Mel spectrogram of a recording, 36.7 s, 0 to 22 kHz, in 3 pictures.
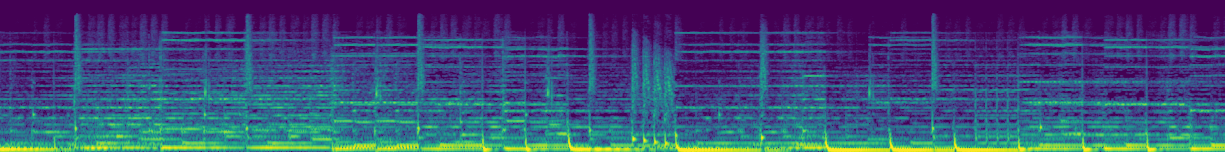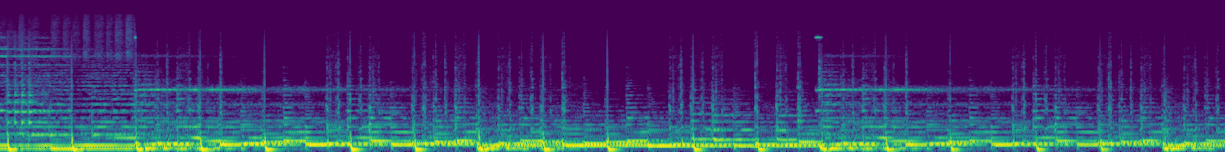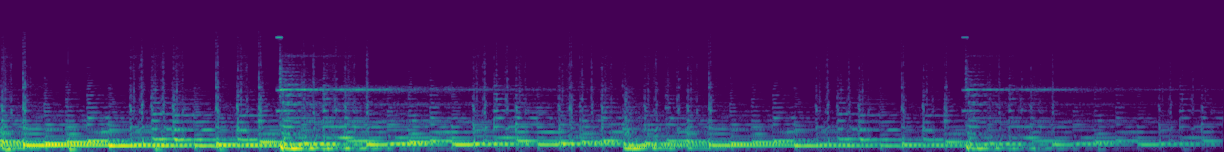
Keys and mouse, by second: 0.0 middle click, 0.3 ctrl+s, 0.7 middle click, 0.9 a, 3.8 z, 4.1 q, 5.6 s, 7.5-10.0 typing, 11.1 q, 13.0 z, 13.2 z, 13.6 middle click, 14.7 a, 15.1 middle click, 15.3 q, 15.8-18.9 middle drag, 18.9 g, 20.7 s, 23.6-26.8 typing, 24.0 click, 25.0 right click, 25.4 click, 28.6 click, 29.0-32.3 typing, 31.7 Tab, 33.4 a, 33.6 a, 34.0 l, 34.6 Tab, 34.9 a, 35.3 click, 35.5 alt+s, 35.9 a, 36.0 click, 36.3 alt+s.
